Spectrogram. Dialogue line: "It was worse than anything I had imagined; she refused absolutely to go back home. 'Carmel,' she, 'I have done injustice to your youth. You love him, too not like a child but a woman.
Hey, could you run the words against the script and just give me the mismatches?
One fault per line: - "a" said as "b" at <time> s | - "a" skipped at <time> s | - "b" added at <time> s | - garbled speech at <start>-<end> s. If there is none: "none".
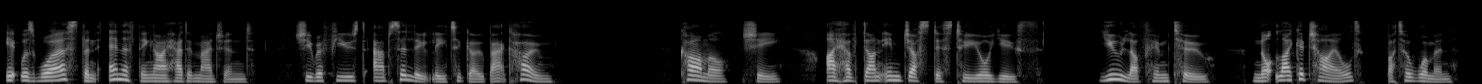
none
